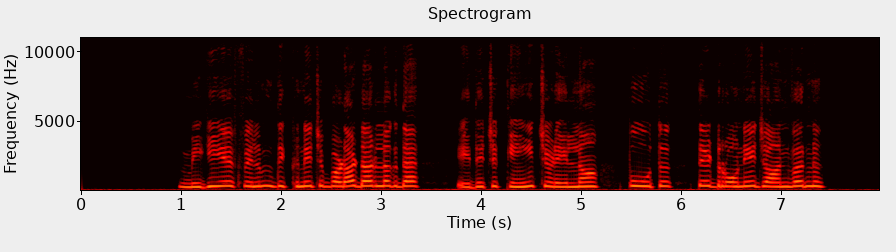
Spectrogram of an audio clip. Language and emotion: Dogri, fearful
